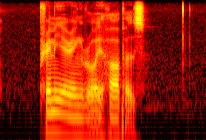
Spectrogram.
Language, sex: English, male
